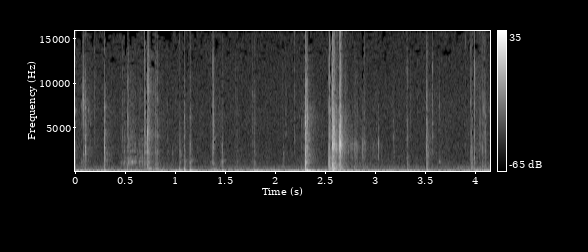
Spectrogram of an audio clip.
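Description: A solid cream-coloured dry bar soap is shaved along its edges with a hand-held utility blade, producing a run of short, dry, crackly scrapes and crunches at an uneven pace. Two louder, brighter crunches stand out near the middle over a low background rumble.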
